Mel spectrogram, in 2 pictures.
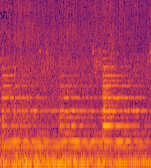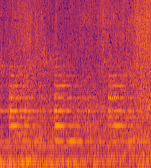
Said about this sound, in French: Alors cette ville, eh bien quand il y a des tempêtes, on entendrait les cloches sonner.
